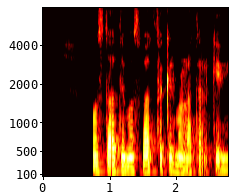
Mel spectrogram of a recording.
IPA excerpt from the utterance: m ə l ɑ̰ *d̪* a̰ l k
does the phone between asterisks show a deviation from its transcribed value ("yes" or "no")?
yes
